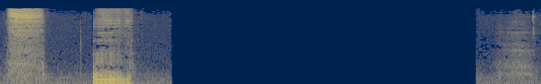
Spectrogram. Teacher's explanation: Interdental sounds are produced with the tongue in between the upper and lower teeth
